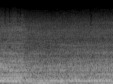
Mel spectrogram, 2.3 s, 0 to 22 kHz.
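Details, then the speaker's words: Citroen 2CV on its first drive with a replacement engine, heading to its MOT, vent flap open: deep, even induction roar holding steady pitch with wind noise, no knocks or rattles; much quieter than the old noisy engine, healthy. "yeah lovely I really hadn't realized just how bad that last engine had got it was so noisy"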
